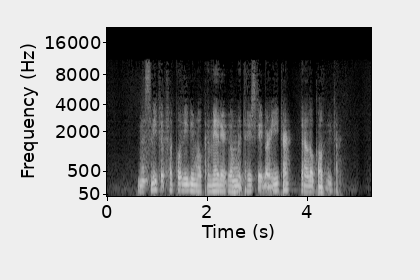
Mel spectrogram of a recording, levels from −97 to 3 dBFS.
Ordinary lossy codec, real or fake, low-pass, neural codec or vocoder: MP3, 48 kbps; fake; 19.8 kHz; codec, 44.1 kHz, 0.9 kbps, DAC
